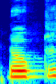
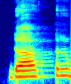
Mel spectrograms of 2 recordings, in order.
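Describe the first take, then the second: First: Said in the usual way. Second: डॉक्टर said daktar, with a flat a in place of the o; डॉक्टर with its first vowel as daak; wrong pronunciation. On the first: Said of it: "इस शब्द का सही ज्ञान नहीं होने से". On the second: Shown as a demonstration. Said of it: "डॉक्टर बोला जाता है".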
